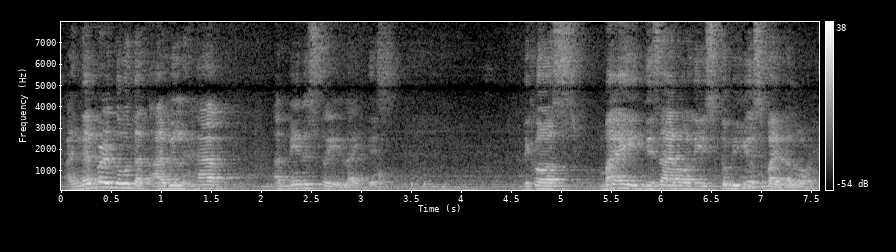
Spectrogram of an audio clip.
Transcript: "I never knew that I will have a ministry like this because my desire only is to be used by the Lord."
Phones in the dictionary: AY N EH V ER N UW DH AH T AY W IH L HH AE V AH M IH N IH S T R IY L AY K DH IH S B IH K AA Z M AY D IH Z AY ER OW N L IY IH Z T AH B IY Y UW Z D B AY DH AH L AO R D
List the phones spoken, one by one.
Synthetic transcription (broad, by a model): AY N EH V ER N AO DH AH T AY W IH L HH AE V AH M IH N IH S T R IY L AY K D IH S B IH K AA S M AY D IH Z AY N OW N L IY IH S T AH B IY Y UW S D B AY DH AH L AO R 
